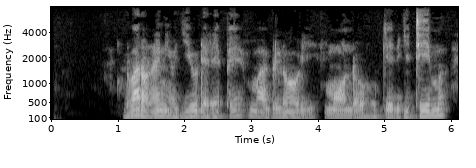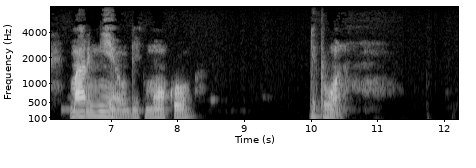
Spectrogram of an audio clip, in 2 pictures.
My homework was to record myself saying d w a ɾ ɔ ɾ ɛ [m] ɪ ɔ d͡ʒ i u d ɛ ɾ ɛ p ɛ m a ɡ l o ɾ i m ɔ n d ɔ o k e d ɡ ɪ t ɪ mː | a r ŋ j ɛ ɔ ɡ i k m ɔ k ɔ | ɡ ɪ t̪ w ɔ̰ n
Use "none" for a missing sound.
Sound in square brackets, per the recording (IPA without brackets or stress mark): n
